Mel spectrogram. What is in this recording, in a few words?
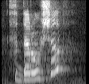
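Kabyle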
